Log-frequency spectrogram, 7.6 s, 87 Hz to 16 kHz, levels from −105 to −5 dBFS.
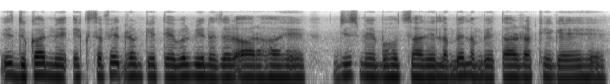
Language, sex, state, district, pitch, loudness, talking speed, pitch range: Hindi, female, Arunachal Pradesh, Papum Pare, 140 Hz, -17 LUFS, 175 wpm, 135-145 Hz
